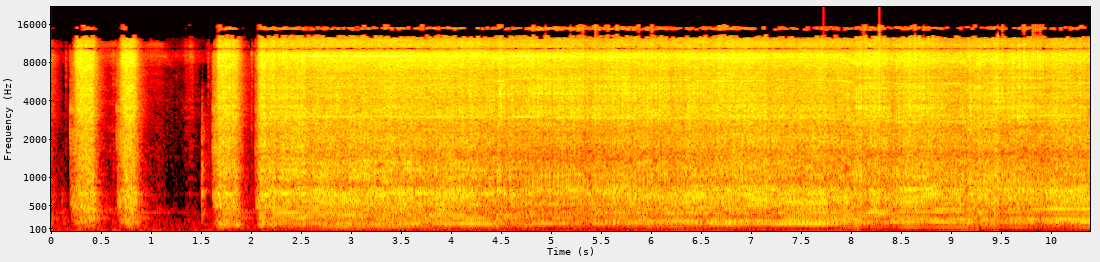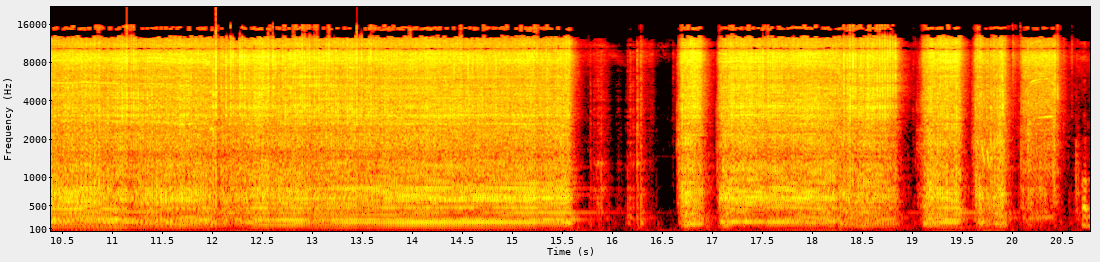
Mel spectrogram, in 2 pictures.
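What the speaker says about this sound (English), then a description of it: "the case is flexing as we're drilling" A power drill grinds steadily through a flexing plastic control box case for a Record Power CL4 lathe, loud and close, with brief stops and restarts at the start and end.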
